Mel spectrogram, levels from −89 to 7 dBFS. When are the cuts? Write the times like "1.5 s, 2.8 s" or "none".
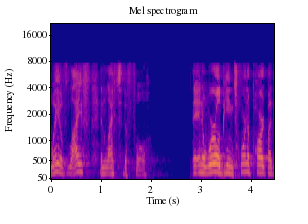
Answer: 2.8 s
